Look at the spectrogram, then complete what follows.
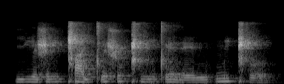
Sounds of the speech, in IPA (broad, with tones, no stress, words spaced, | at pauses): jiː˨ʂiː˧ ǁa˦˨j tʼi˦˨ʂu˦ǁʰiː˧tʼe˦˨ ðe˧m | mi˦ǁʰʊ˨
